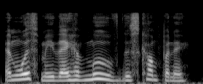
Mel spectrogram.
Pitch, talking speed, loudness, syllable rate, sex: 200 Hz, 235 wpm, -19 LUFS, 6.0 syllables/s, female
